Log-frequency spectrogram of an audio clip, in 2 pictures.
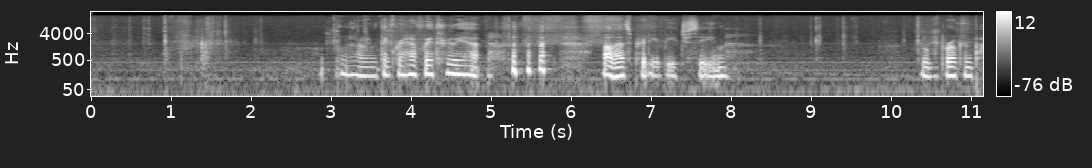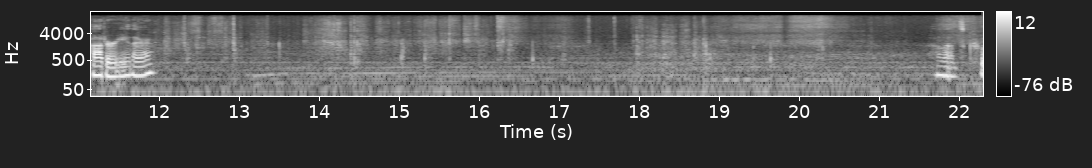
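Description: Paper pages turn and rustle.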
